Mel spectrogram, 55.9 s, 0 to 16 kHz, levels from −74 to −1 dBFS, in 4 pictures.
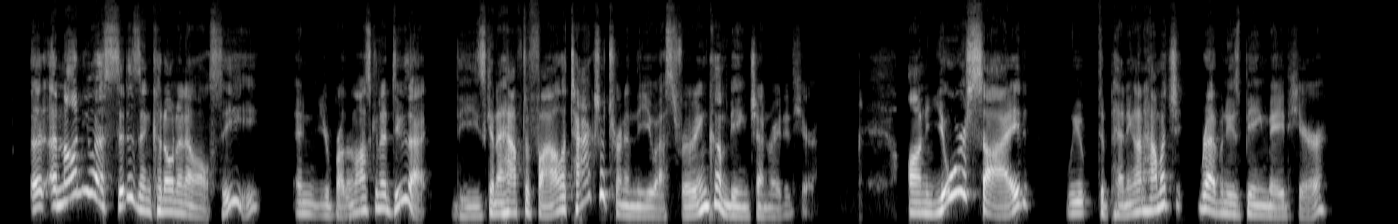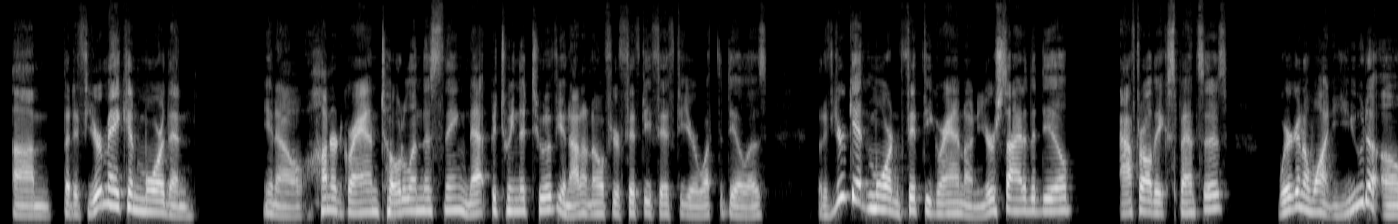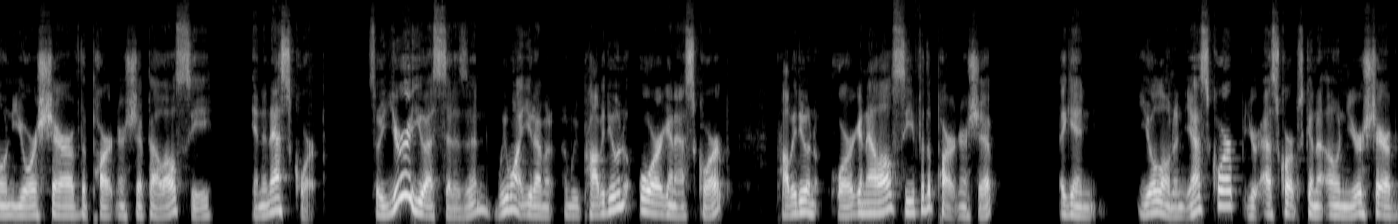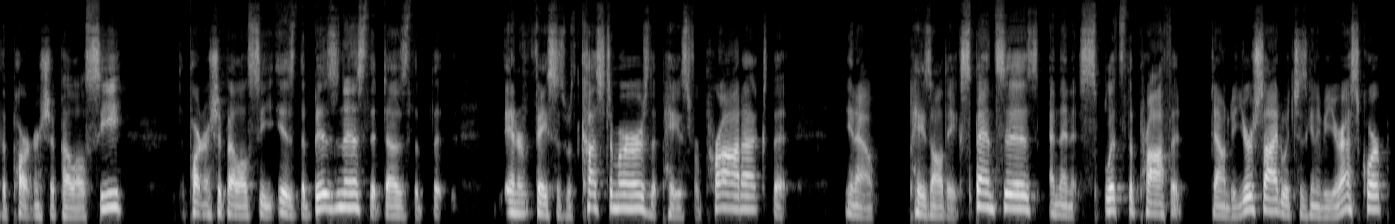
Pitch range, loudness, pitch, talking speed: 115-180 Hz, -19 LUFS, 140 Hz, 220 wpm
